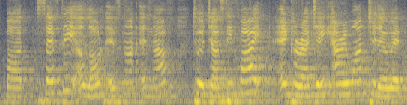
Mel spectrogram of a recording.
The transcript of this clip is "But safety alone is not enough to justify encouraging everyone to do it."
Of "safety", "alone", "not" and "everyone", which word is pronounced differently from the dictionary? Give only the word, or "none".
everyone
